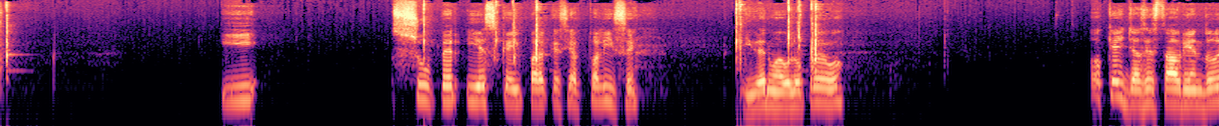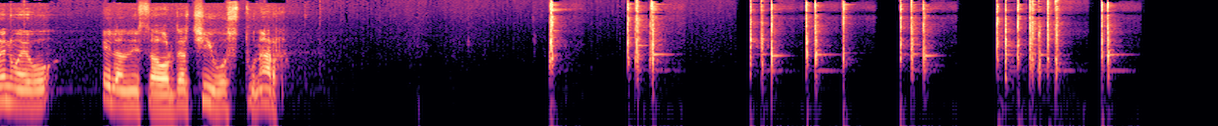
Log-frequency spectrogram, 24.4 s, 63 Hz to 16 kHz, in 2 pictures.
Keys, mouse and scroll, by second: 0.0-0.4 typing, 4.9 super+Escape, 7.9 alt+super+f, 10.6 click, 12.3-13.9 drag, 15.2-17.3 drag, 18.5 shift+super+q, 19.7 ctrl+o, 20.2 Return, 21.2 ctrl+x, 21.9-23.1 typing, 23.2 Return.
